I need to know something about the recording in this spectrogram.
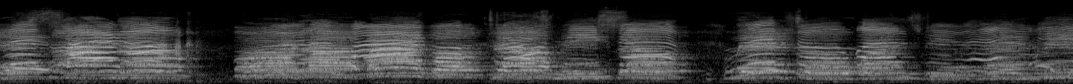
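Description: A group of children singing a song together, in sung phrases with short breaths about two seconds in and again near seven seconds.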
